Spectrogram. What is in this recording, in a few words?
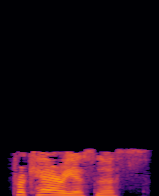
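"precariousness", English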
